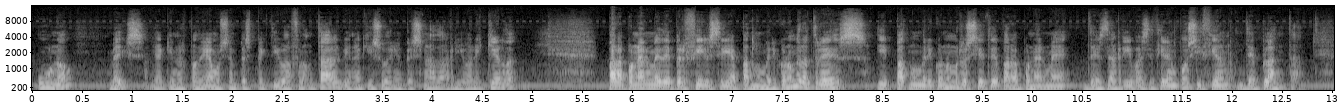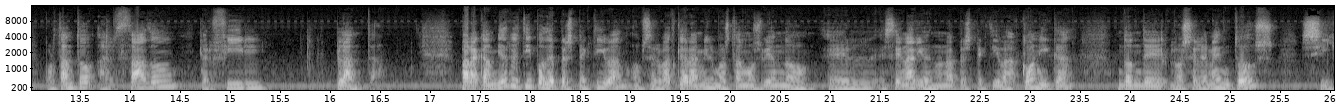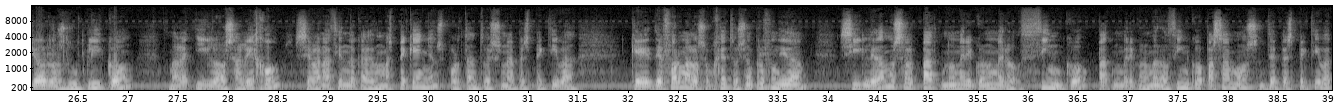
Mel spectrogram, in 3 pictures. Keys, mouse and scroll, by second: 7.2 KP_3, 9.2 KP_7, 13.8 KP_1, 14.7 KP_3, 15.8 KP_7, 18.9 middle click, 20.4-22.1 scroll up 2, 23.0 shift+middle click, 24.9 right click, 26.4 shift+d, 27.9 click, 36.1 KP_5, 38.4-39.0 scroll down 2.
